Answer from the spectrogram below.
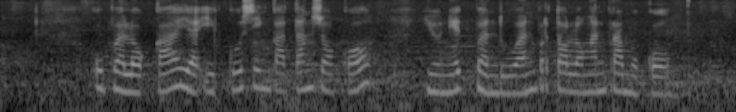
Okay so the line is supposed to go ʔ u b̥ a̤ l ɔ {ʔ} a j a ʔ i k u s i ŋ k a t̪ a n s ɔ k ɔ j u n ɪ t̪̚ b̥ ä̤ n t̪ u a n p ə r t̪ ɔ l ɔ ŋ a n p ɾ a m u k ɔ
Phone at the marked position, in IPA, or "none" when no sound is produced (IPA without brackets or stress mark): k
